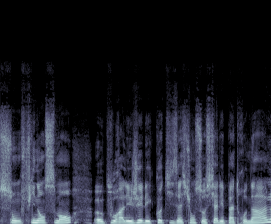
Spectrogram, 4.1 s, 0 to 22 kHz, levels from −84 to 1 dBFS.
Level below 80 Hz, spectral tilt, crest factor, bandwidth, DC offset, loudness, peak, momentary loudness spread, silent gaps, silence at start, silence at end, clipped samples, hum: -58 dBFS; -5 dB/octave; 14 dB; 12 kHz; under 0.1%; -19 LUFS; -4 dBFS; 5 LU; none; 0 s; 0 s; under 0.1%; none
